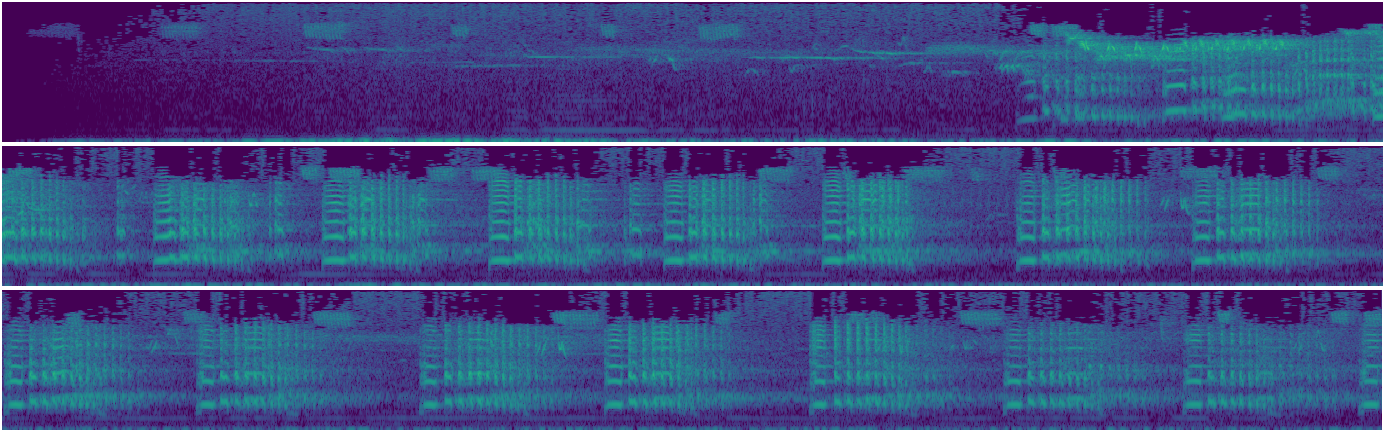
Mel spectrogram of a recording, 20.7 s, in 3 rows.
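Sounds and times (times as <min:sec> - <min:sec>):
Sandhill cranes giving rolling rattling bugled calls: 0:05.2 - 0:20.7.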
